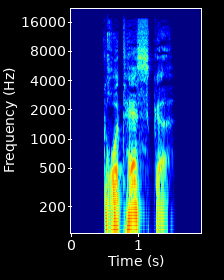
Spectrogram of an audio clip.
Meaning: inflection of grotesk: 1. strong/mixed nominative/accusative feminine singular 2. strong nominative/accusative plural 3. weak nominative all-gender singular 4. weak accusative feminine/neuter singular
- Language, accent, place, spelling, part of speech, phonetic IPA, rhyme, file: German, Germany, Berlin, groteske, adjective, [ɡʁoˈtɛskə], -ɛskə, De-groteske.ogg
